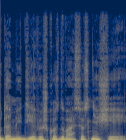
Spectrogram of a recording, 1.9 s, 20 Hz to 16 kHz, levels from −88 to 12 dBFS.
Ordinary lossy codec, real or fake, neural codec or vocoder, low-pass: AAC, 96 kbps; real; none; 14.4 kHz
